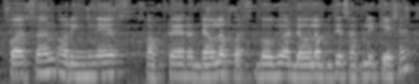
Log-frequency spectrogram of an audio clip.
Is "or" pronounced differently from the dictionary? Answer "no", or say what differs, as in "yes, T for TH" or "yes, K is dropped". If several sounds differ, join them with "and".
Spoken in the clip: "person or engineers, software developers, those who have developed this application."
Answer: no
